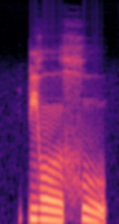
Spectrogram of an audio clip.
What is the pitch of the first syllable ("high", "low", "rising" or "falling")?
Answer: falling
